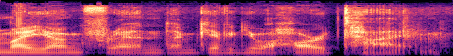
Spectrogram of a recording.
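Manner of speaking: low, soft reassurance to a youngster; calming elder to young performer; circus leader, reassuring. Acted. Game master plays circus leader.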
